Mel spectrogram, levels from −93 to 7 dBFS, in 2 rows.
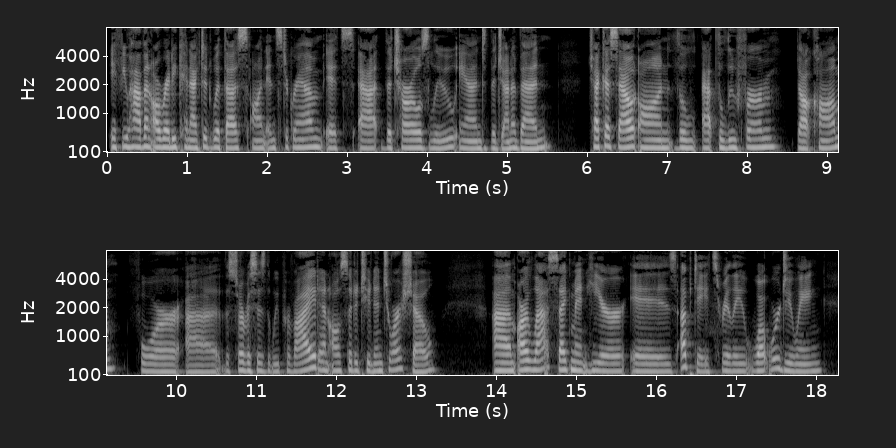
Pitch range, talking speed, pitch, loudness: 180-200 Hz, 165 wpm, 185 Hz, -28 LUFS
